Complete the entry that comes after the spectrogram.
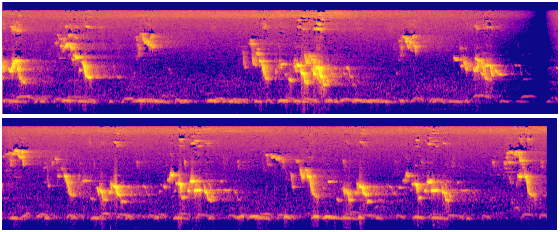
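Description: Birds chirping in short, falling phrases repeated every second or two, over a steady low warbling hum. The sound drops out for a moment about halfway through and cuts off suddenly near the end.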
